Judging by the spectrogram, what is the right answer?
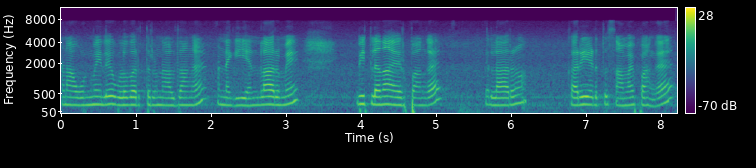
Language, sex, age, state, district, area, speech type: Tamil, female, 45-60, Tamil Nadu, Perambalur, rural, spontaneous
